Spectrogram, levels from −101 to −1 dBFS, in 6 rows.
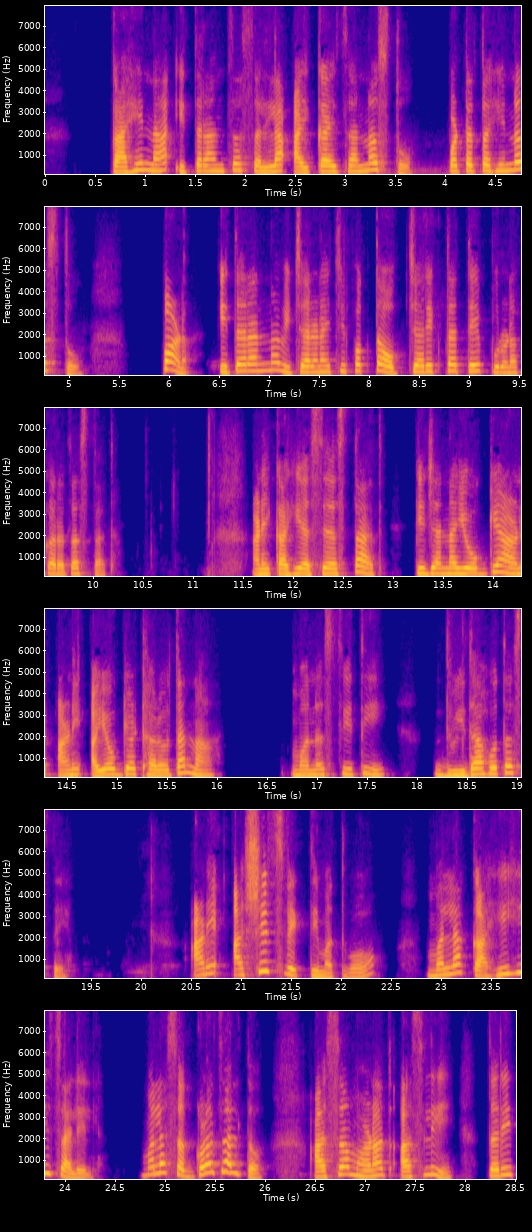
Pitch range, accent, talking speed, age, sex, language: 240-315 Hz, native, 90 wpm, 20-39, female, Marathi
